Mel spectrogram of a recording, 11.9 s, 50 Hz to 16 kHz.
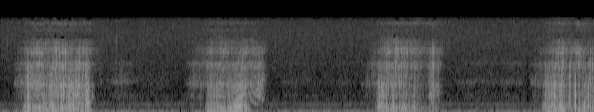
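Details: Snoring during sleep: regular low, rumbling snores on each breath, about 16 a minute, with steady room hum between.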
